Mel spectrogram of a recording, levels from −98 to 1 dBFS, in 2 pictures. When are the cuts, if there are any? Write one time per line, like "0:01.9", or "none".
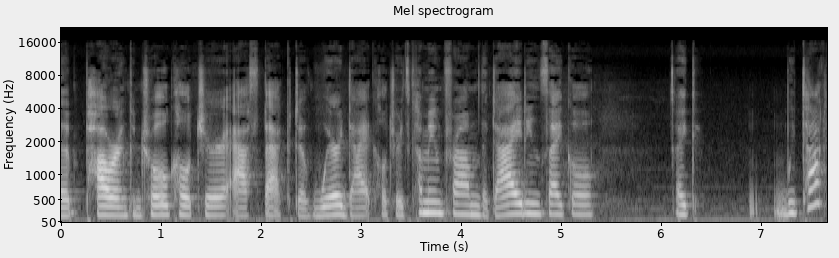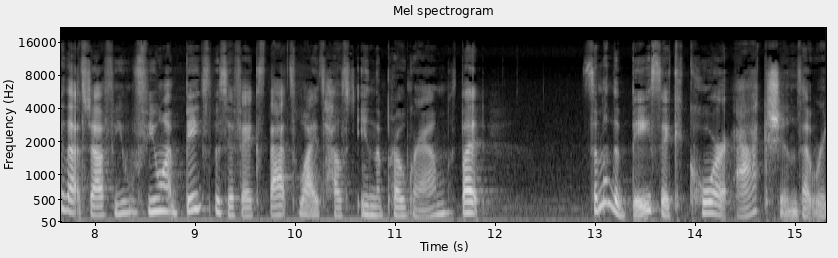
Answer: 0:11.6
